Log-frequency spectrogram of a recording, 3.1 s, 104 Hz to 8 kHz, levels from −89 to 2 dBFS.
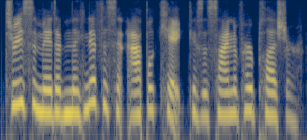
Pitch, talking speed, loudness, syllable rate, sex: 245 Hz, 235 wpm, -18 LUFS, 6.7 syllables/s, female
